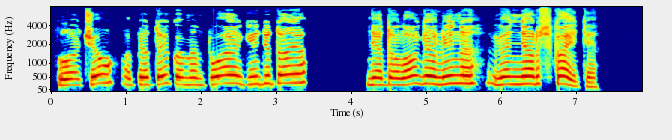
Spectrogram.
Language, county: Lithuanian, Panevėžys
